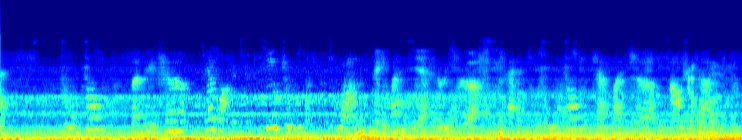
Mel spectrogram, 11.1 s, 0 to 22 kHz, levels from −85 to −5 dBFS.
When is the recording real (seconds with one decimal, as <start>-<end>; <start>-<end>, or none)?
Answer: 2.6-5.5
